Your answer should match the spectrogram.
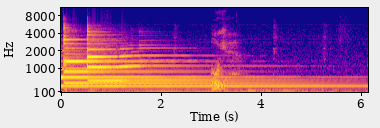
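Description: Bell-like harmonics on a 1969 Fender Telecaster played through a Line 6 Spider IV amp: a couple of chiming notes struck about half a second apart and left to ring, one of them bent slightly upward in pedal-steel style, slowly fading away.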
